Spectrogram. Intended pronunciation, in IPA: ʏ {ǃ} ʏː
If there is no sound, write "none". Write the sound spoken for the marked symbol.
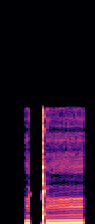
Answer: ǃ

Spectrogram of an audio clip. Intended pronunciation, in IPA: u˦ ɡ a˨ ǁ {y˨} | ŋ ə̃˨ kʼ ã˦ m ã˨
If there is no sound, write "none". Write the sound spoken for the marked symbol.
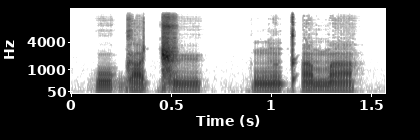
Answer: y˨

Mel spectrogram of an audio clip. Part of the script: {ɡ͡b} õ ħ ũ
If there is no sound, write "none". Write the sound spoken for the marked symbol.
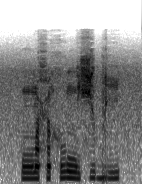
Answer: ŋ͡m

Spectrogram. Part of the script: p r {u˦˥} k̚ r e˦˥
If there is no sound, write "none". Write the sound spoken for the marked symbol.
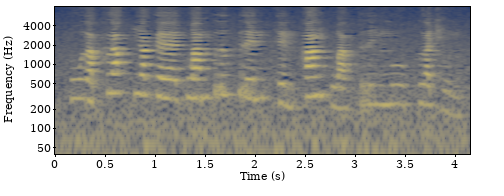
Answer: ɯ˦˥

